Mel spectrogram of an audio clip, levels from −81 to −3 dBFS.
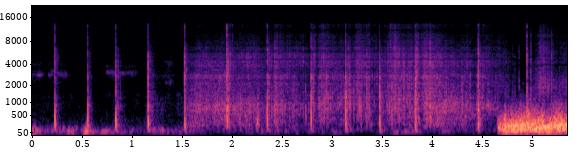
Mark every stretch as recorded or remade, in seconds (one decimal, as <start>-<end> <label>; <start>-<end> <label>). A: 0.0-5.4 recorded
